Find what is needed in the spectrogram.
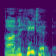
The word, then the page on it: unheated: British English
